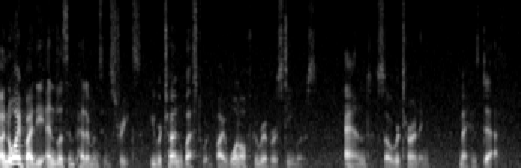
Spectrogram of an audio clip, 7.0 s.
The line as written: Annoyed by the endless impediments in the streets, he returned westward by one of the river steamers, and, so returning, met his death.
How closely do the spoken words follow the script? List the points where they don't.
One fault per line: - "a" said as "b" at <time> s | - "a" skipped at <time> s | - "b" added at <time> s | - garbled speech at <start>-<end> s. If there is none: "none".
- "the" skipped at 1.5 s
- "of" said as "off" at 3.2 s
